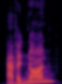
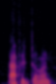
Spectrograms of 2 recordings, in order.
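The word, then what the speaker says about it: Avignon: And then to Avag Avagnon. Oh, epic dawn.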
